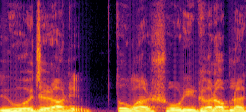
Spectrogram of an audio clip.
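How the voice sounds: A man puts on a cartoonish character voice. His pitch sits in the medium range.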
